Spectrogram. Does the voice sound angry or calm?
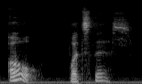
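calm. It is said in a calm, mild tone.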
